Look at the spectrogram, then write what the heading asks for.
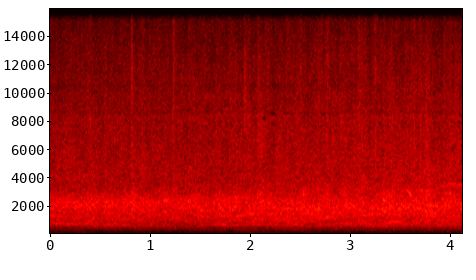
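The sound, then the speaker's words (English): Sustained, dense applause from a BBC Proms concert audience for the London Philharmonic Orchestra and conductor Robin Ticciati after a Humperdinck score. Many hands clap in a steady wash at an even, loud level throughout, with no voices standing out. “Fantastic applause for the London Philharmonic.”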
